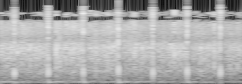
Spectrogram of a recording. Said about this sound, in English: Thank you to those of you. That's worth some applause.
